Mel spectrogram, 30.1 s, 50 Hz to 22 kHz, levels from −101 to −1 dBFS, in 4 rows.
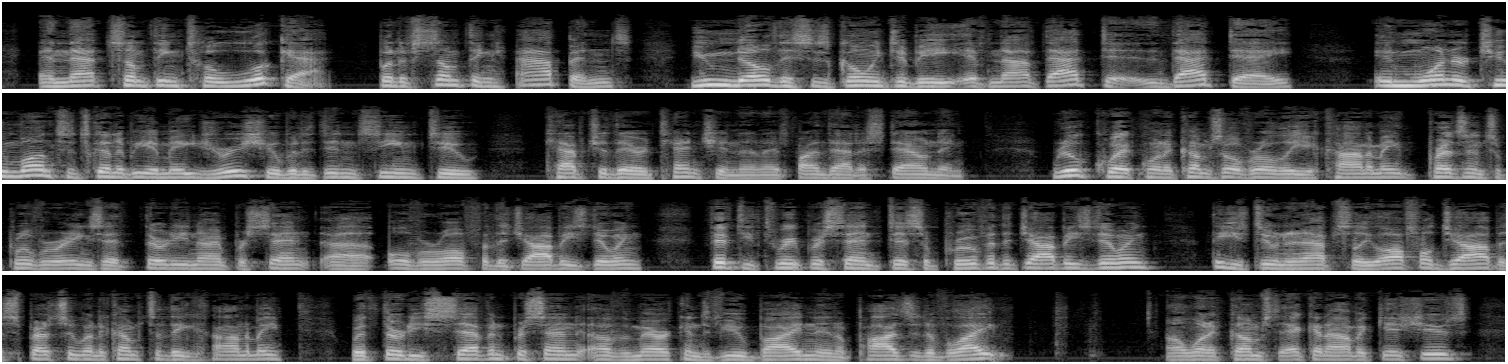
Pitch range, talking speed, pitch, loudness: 135-160 Hz, 215 wpm, 145 Hz, -30 LUFS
